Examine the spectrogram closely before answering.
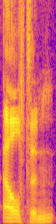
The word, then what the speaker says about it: Elgton: E L G T O N It is pronounced Elton. Elton, it's a silent G.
